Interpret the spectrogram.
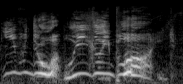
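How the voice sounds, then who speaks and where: Woman as a squeaky, pompous five-year-old boy. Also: normal speed, over music. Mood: insistent, dramatic. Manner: pompous, deadpan, formal wording beyond his age. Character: precocious, snarky, imperious five-year-old cartoon boy. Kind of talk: improvised in-character gaming livestream.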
